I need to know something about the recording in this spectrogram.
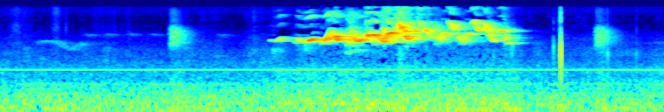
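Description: Caged coleiro (double-collared seedeater) singing: a brief call about two seconds in, then a loud burst of fast, high twittering song lasting about three seconds. A single call and a sharp click follow near the end.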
